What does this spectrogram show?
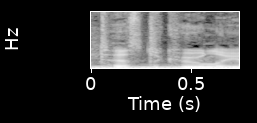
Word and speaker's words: Testicoolio: stepping foot onto the scrote okay it's it's pronounced testiculi oh yes you would you would be walking on testiclio in a mortal shell okay in a mortal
